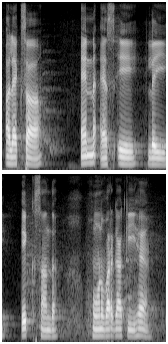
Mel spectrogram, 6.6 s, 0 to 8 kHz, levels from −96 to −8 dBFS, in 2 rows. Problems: constant background noise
